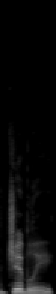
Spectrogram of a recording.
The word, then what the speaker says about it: Ghibli: She had been doing it a long time, and she said it's Ghibli with a J. – Ghibli. – She even said, I know you Americans pronounce it Ghibli, but in a Japan, Ghibli. We say Ghibli.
